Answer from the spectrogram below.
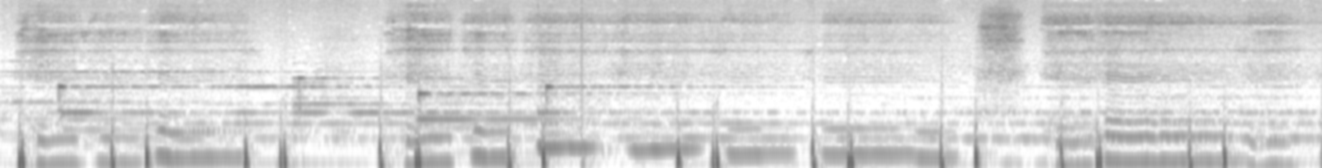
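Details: Steady soft heartbeat thumps under a man's low humming in a sleep and relaxation recording meant to mimic lying on his chest; ordinary heartbeat.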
